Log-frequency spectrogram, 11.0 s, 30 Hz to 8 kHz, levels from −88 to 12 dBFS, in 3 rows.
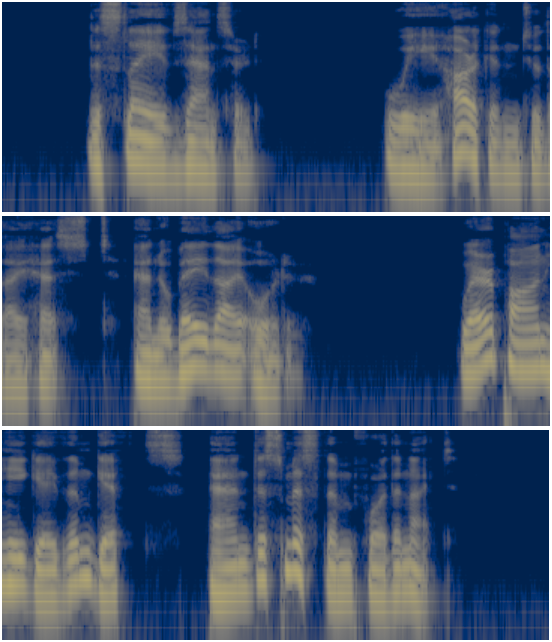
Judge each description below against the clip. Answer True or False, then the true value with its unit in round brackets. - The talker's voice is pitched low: True (105 Hz)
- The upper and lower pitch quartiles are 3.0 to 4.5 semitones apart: False (5.1 semitones)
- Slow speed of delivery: True (125 wpm)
